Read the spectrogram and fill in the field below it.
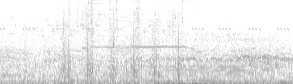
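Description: Footsteps crunch on gravel and dry ground.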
